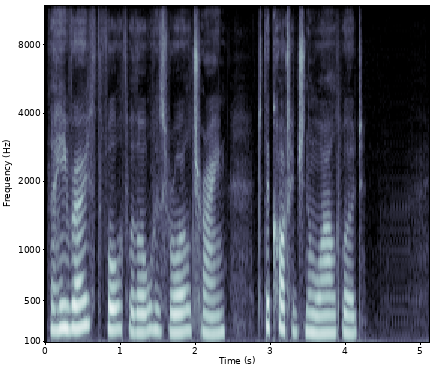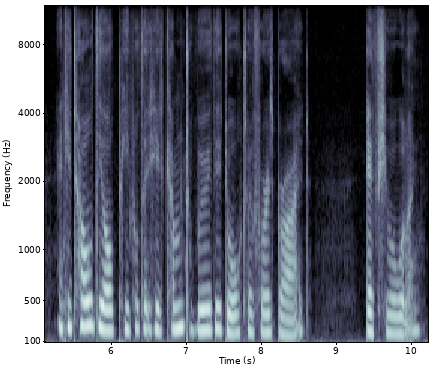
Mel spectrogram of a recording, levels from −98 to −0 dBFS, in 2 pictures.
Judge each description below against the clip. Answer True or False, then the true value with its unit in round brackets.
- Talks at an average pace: False (210 wpm)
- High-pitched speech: True (200 Hz)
